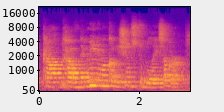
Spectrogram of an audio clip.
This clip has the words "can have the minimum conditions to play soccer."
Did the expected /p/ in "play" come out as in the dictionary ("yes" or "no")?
no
